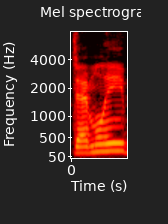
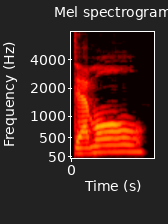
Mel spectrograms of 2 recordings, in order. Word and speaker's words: Demel: I know, I thought this was pronounced Demly, but I guess it's Demel. Sort of like apple, since it is like an apple fighter, but I feel like to make that pronunciation clearer, Demel probably should have been spelt with 2 M's instead of just 1.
